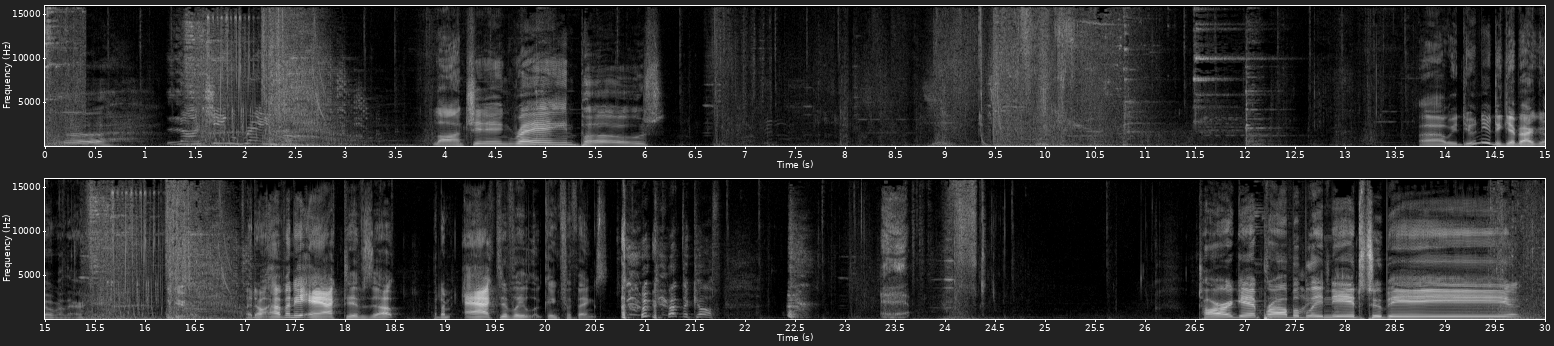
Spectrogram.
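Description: Game sound effects whoosh and zap.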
